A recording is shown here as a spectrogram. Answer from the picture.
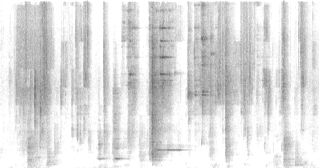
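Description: Faucet water running over hands and splashing into a sink basin, coming in irregular gushes as the hands move through the stream, with a couple of brief high tones near the middle.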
